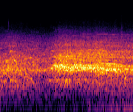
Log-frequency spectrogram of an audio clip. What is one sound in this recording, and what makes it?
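A large stadium crowd bursts into a loud roaring cheer.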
